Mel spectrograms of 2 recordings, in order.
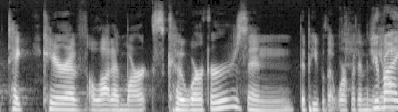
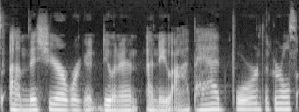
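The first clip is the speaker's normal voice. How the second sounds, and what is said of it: Whispering. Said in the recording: “I'm whispering”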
